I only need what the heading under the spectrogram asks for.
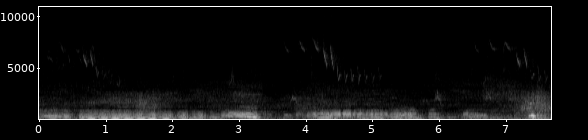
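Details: Hippopotamus bellowing in deep, rhythmic, throbbing honks that rise and fall over several seconds, with a lower grumbling phrase midway, while high thin bird chirps sound faintly in the background.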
